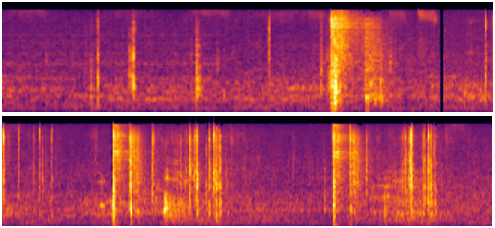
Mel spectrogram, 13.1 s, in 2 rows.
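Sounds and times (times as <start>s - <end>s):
air rifle shot crack: 4.3s - 5.2s, 8.0s - 8.7s, 10.9s - 11.5s.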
